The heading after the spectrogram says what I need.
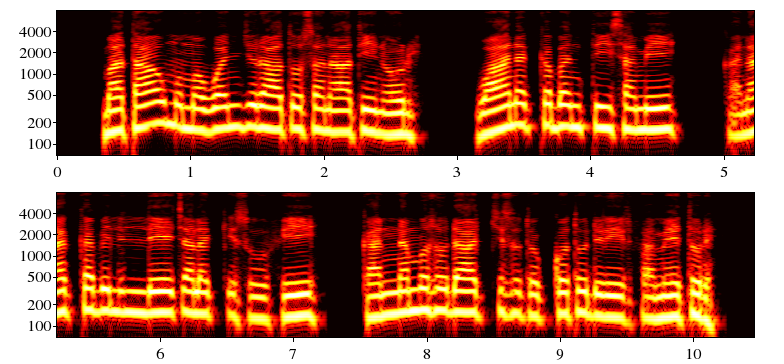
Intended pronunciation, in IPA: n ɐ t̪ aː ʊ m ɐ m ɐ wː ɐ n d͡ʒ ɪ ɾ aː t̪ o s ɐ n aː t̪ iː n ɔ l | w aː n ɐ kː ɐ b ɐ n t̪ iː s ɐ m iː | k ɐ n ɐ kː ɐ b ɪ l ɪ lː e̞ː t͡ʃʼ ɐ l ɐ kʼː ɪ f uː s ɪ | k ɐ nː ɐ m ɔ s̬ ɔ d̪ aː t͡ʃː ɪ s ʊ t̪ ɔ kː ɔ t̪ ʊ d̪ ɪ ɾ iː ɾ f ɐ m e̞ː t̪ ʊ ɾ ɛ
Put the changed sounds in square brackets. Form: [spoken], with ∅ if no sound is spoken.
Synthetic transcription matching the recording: [m] ɐ t̪ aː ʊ m ɐ m ɐ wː ɐ n d͡ʒ ɪ ɾ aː t̪ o s ɐ n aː t̪ iː n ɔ l | w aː n ɐ kː ɐ b ɐ n t̪ iː s ɐ m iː | k ɐ n ɐ kː ɐ b ɪ l ɪ lː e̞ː t͡ʃʼ ɐ l ɐ kʼː ɪ [s] uː [f] ɪ | k ɐ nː ɐ m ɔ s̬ ɔ d̪ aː t͡ʃː ɪ s ʊ t̪ ɔ kː ɔ t̪ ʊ d̪ ɪ ɾ iː ɾ f ɐ m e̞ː t̪ ʊ ɾ ɛ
